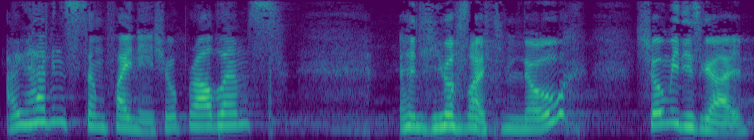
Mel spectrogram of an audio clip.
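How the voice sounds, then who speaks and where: A young man from Brazil with a Brazilian Portuguese accent preaches to a congregation in a friendly, storytelling way. His voice sits a little high and sounds bright and forward. He acts out the voices of the people in his story as he goes. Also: animated, measured pace. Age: 20s. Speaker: intern and youth speaker. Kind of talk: sermon with storytelling.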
